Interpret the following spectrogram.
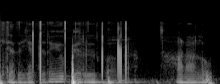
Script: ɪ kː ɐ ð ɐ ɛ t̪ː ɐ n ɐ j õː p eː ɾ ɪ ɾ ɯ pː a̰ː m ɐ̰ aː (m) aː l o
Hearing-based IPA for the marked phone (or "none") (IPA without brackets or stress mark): n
